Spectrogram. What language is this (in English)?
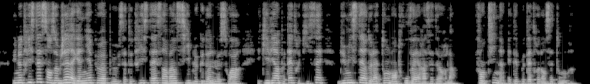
French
